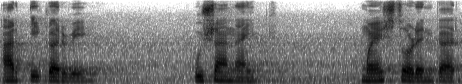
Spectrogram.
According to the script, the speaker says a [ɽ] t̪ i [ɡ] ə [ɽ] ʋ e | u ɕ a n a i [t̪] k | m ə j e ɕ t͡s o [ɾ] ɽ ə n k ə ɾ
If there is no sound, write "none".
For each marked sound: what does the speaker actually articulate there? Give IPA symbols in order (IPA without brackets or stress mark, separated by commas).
ɾ, k, ɾ, none, none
